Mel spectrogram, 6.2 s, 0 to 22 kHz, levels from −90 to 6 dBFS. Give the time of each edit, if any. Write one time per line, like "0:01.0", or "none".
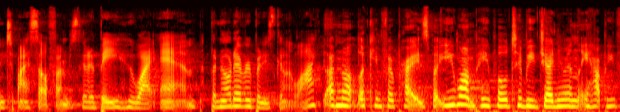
0:02.0
0:03.2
